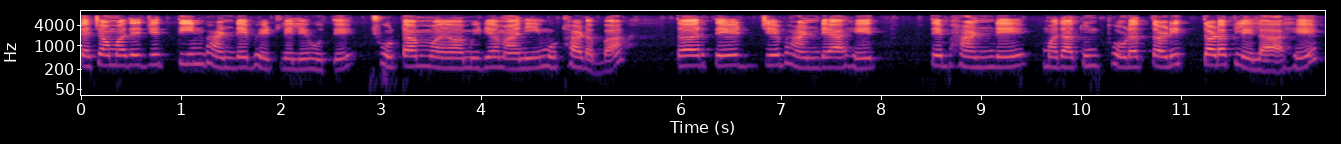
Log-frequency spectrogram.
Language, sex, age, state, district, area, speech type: Marathi, female, 45-60, Maharashtra, Yavatmal, urban, spontaneous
